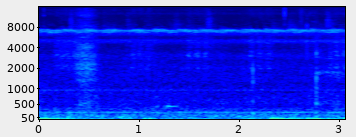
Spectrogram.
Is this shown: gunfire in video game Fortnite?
no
